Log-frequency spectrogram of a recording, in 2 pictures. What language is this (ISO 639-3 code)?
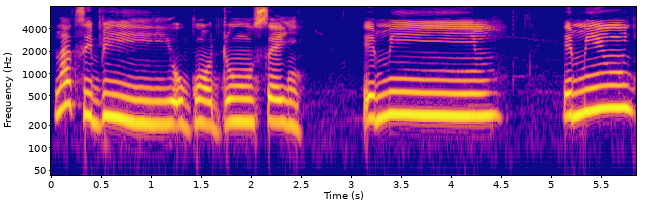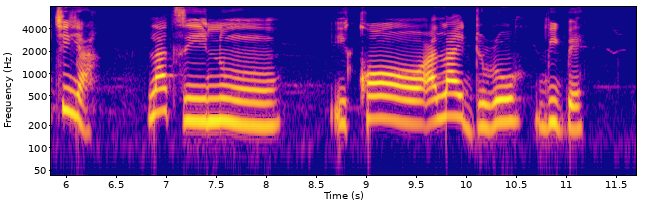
yor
